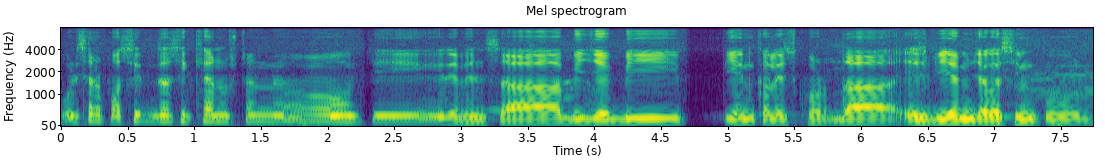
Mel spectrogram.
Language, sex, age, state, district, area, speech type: Odia, male, 45-60, Odisha, Jagatsinghpur, urban, spontaneous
